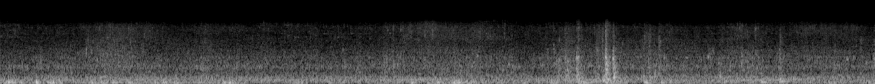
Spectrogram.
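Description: Wind buffeting the microphone over waves slapping against a small open boat's hull, with a faint steady low hum underneath. About six seconds in there is a brief louder splash as a hooked bass is lifted from the water.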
